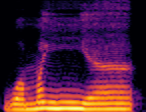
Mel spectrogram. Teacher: you have to do idgham, meaning merging, as well as nasalization, meaning gunna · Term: idgham with gunna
